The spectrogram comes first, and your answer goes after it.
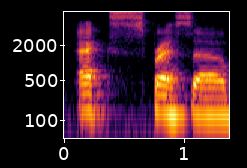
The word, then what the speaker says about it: espresso: Did you know that you spell that shit like E-S? Yeah, it's espresso. not E-X. Yeah. I thought it was espresso, but it's espresso.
